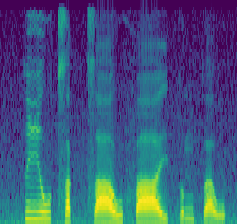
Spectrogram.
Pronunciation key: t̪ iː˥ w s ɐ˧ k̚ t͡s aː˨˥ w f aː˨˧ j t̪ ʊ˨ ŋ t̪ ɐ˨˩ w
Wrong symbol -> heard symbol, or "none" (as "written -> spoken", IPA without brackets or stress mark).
s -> t͡s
